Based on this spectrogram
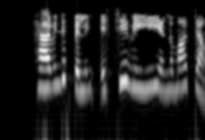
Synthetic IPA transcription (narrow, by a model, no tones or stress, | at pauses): haːʋindespelːiŋet͡ɕiʋiie̞nːɨmaːtːaː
